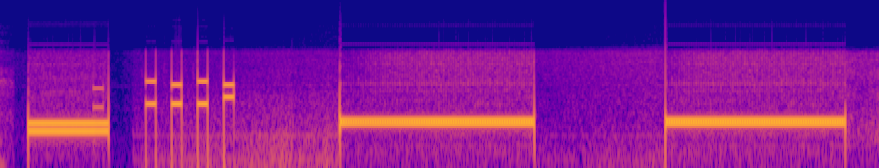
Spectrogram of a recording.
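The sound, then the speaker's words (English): A steady dial tone, then a quick run of touch-tone key beeps, followed by two long ringback tones with a pause between them, loud with no talking, as a phone call is placed. “All right, you ready to make the phone call?”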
